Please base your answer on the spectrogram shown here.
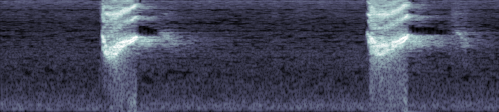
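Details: Greater green leafbird from a master recording meant to coax lazy birds into singing: two sharp, bright chip notes with a brief whistled tail, spaced over a second apart, high-pitched and clean against faint background hiss.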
